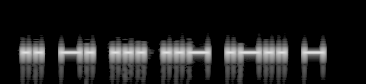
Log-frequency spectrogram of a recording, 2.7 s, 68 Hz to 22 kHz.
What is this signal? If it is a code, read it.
Morse code, heard as a keyed tone, about 25 wpm, 600 Hz. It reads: INSULT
